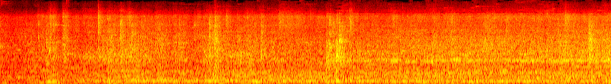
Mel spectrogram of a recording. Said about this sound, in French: Il monta dans le train fantôme et...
